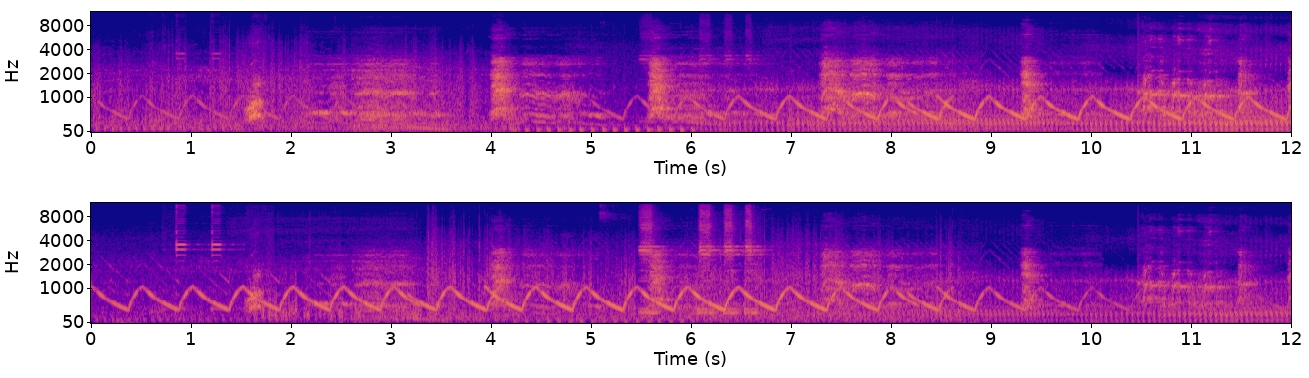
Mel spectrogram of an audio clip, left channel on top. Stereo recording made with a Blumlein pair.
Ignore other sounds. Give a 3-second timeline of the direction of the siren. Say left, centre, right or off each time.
right, right, centre, left.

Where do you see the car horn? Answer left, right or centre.
right.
